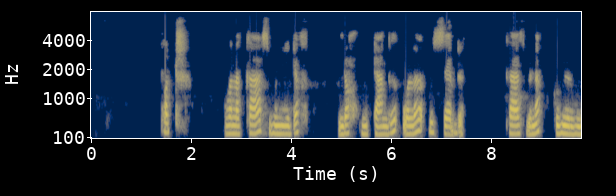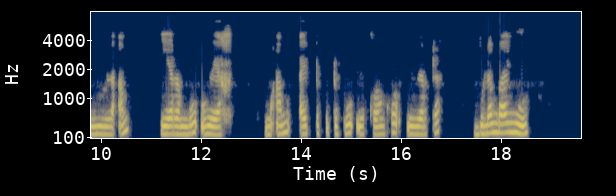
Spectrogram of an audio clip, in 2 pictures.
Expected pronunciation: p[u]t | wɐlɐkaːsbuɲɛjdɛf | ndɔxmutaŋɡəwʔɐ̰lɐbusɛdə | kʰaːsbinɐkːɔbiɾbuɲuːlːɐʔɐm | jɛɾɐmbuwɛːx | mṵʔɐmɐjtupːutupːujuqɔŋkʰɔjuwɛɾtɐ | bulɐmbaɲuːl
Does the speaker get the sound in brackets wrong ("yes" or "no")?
yes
